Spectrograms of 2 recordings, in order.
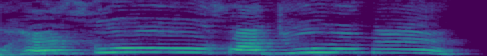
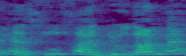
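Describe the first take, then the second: First: High, drawn-out wail to Jesus, without full volume; retold full-lung cry. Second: Said in the usual way. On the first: Woman retells calling on Jesus against a demon, retold high cry. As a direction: reenact a long, high-pitched cry for help. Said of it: "grité a todo pulmón". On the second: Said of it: "grité".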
